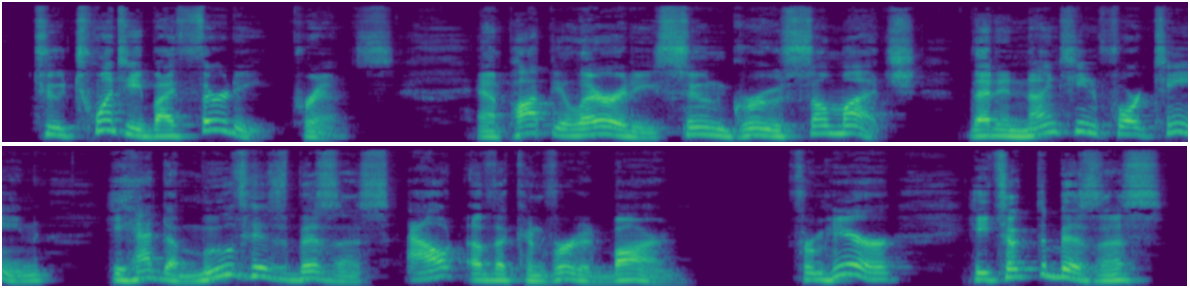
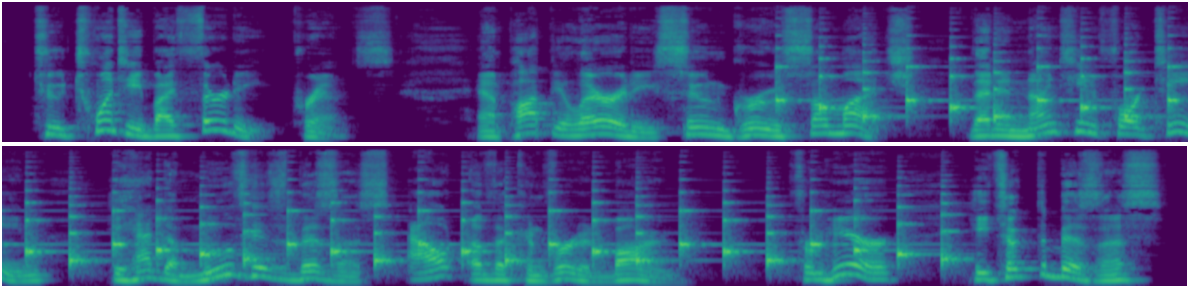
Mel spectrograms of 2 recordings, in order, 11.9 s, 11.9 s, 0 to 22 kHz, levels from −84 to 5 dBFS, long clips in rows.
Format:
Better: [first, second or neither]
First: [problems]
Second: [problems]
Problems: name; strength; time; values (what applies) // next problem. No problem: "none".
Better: first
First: none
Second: phone ringing; loud; from 4 to 11 s; peak 3 dB above the speech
